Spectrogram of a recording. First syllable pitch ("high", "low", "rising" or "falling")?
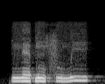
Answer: low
